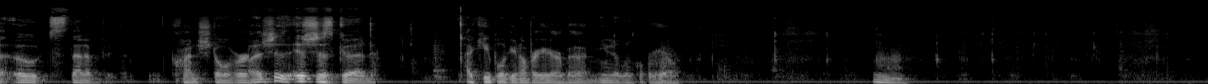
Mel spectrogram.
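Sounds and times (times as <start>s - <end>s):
person chewing: 3.8s - 4.7s, 6.2s - 12.0s
person humming mm: 8.7s - 9.2s.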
